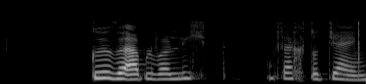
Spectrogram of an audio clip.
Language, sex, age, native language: Icelandic, female, 12, Icelandic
